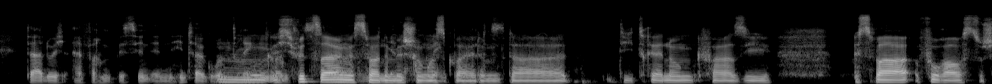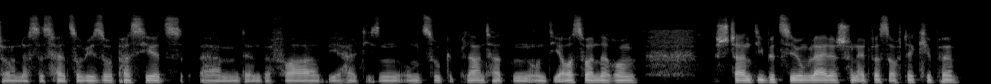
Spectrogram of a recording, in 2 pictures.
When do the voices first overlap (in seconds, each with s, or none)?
2.1 s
